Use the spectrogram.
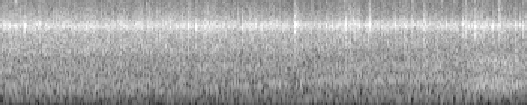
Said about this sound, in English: wow. That's the rain hitting the trees. My Lord.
